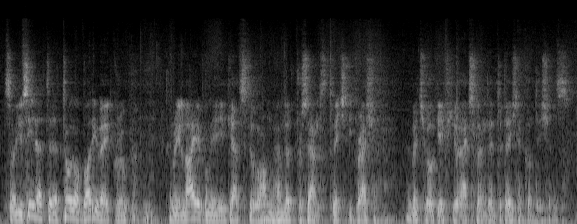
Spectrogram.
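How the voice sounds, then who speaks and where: A man's voice: lowish voice, normal speed, few pauses, mellow. A man from the Netherlands giving an academic conference lecture, explaining steadily with a touch of dry humor. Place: conference hall. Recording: echoey hall, distant mic, faint noise.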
